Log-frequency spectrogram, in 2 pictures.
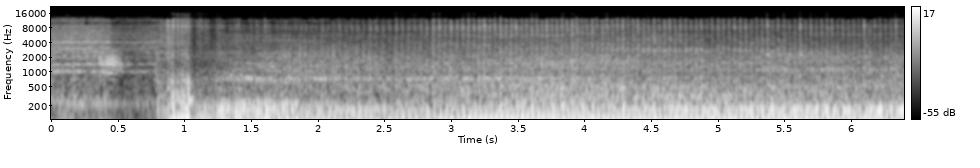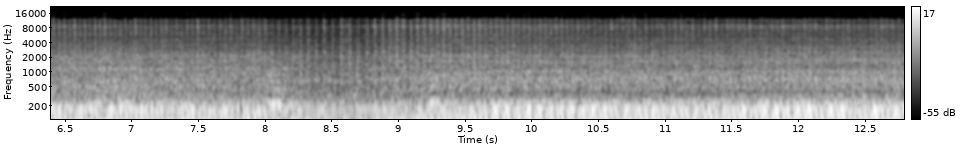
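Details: Meteor Interceptor V12 (Centurion tank engine), warm idle at 540 rpm: deep steady rumble, no knocks or misses; normal.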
